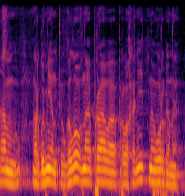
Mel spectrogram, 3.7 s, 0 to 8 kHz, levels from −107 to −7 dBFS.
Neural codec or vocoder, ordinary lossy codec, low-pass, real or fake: codec, 16 kHz, 16 kbps, FreqCodec, larger model; none; 7.2 kHz; fake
